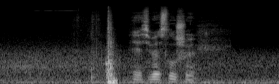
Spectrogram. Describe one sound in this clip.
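A middle-aged man talks inside a car.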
